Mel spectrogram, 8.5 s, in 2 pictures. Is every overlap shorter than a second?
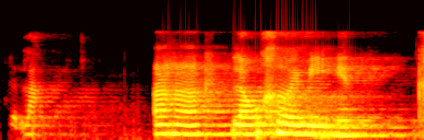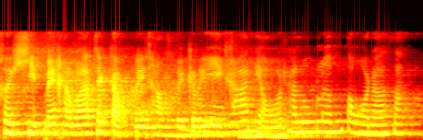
No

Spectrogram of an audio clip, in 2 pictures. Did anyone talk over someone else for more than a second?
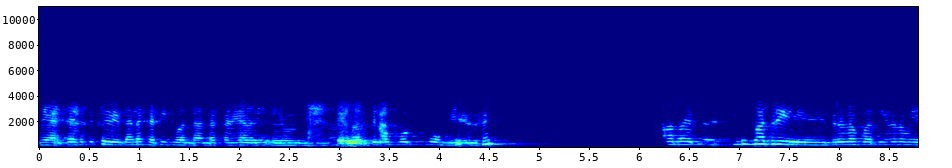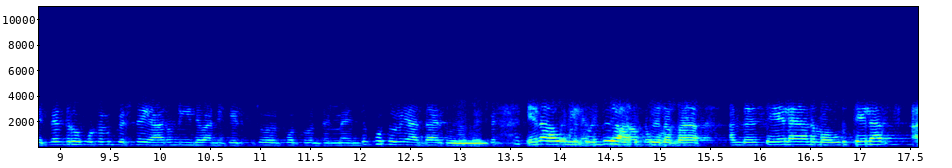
Yes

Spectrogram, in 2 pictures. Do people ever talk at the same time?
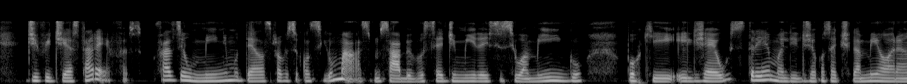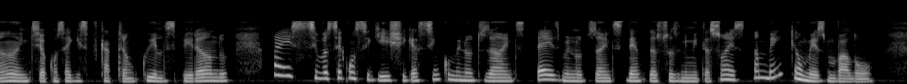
No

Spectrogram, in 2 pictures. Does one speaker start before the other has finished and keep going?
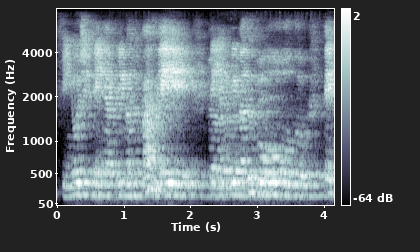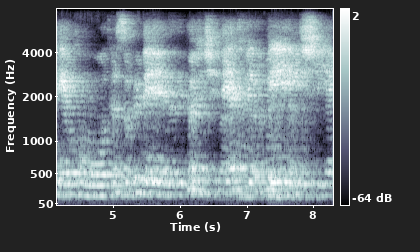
Yes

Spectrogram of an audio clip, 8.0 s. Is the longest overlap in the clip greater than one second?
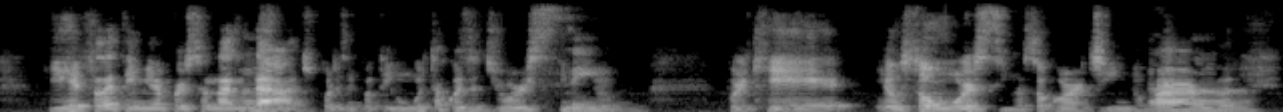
No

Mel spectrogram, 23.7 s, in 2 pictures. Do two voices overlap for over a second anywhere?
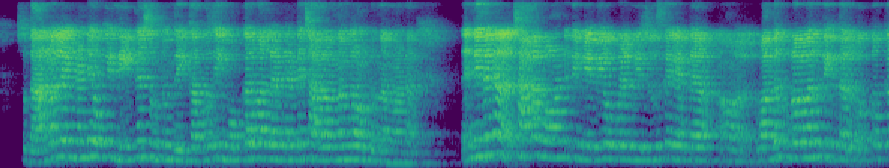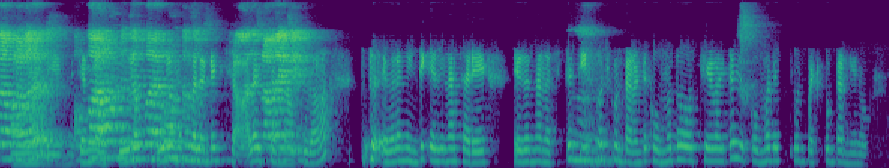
Yes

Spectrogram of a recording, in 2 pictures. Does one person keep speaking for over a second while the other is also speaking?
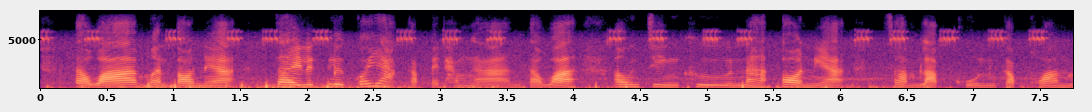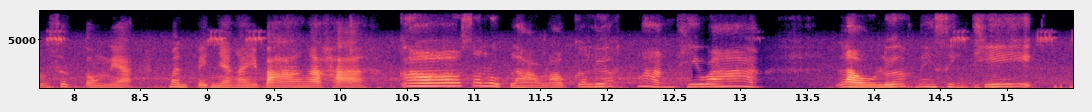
No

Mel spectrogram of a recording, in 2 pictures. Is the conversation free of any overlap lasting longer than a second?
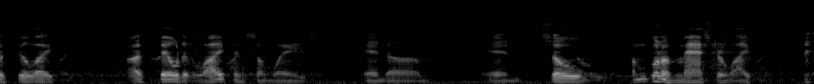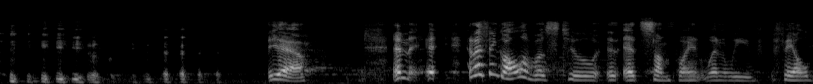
Yes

